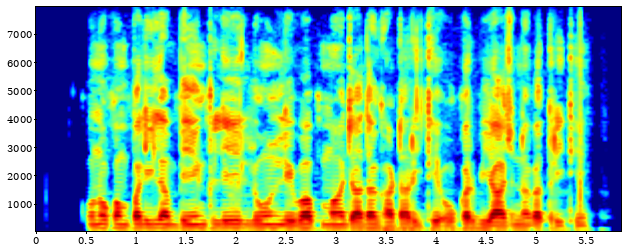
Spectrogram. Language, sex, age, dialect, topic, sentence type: Chhattisgarhi, male, 18-24, Western/Budati/Khatahi, banking, statement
